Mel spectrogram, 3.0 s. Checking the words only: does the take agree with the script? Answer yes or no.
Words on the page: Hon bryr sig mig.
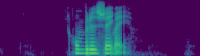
yes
